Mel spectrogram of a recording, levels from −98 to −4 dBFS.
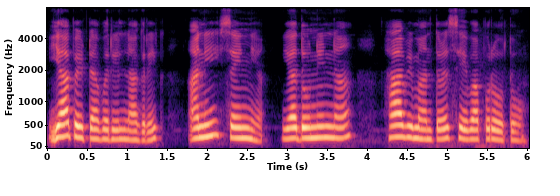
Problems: constant background noise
